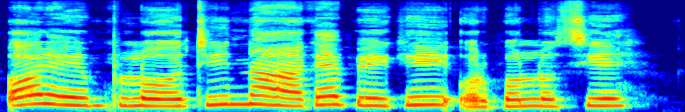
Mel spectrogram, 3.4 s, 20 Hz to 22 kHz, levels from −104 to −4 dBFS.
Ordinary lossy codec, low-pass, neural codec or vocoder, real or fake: none; none; vocoder, 44.1 kHz, 128 mel bands, Pupu-Vocoder; fake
